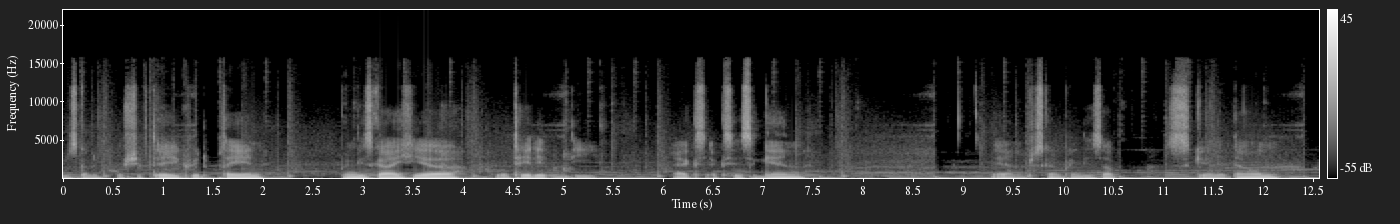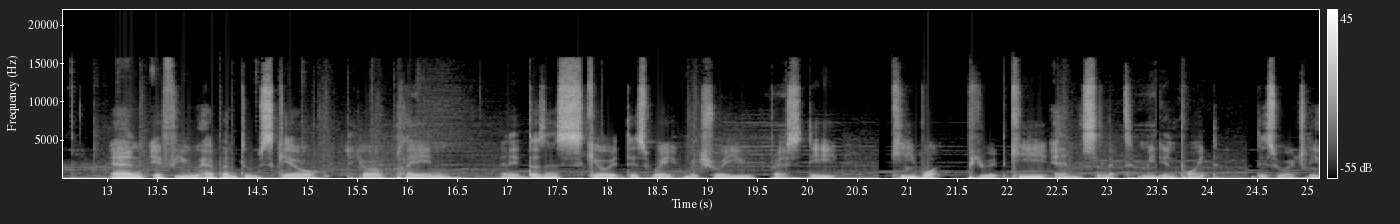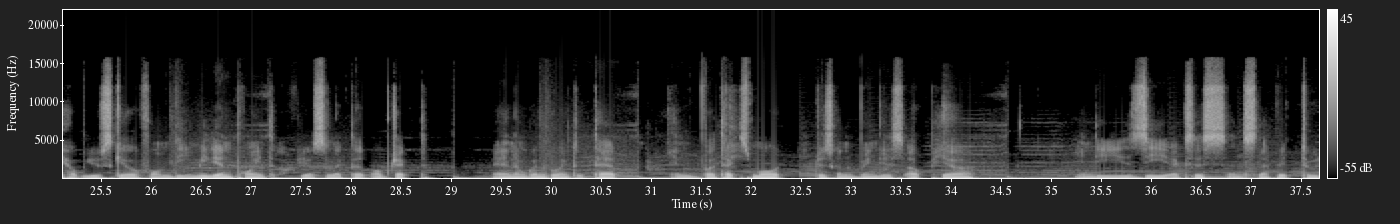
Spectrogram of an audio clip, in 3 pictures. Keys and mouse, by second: 2.1 g, 3.1 middle click, 3.7 r, 6.8 middle click, 7.2 g, 8.2 middle click, 9.0 middle click, 9.4 g, 11.0 s, 12.3 middle click, 12.8 shift+middle drag, 14.1 middle click, 15.3 s, 15.6 s, 17.7 s, 19.7 middle click, 24.9 s, 27.2 s, 28.6 middle click, 29.8 Tab, 30.9 1, 31.3 click, 32.5 middle click, 33.3 g.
